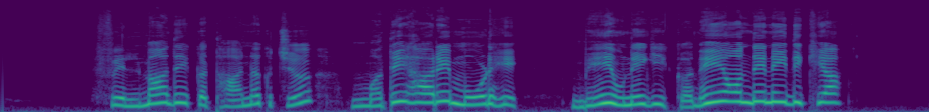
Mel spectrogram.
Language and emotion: Dogri, surprised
